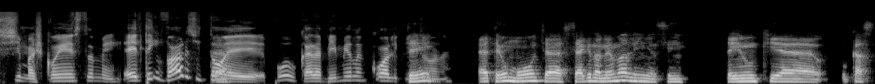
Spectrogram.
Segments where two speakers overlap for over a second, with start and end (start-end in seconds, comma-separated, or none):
none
